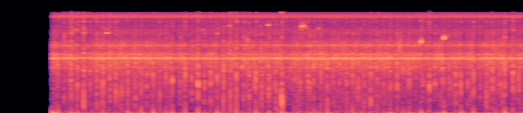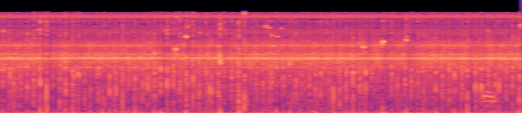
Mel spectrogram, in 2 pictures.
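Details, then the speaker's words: Gearbox through ultrasound, similar dB level to a good unit: dense uneven repetitive impacts with a thin high squeak underneath, suspected lack of internal lubrication and a gear mesh or tooth problem; gear mesh impacting and squeak. "this we can clear here quite clear repetitive impacting sounds we can also hear that squeaking sound which might indicate a lack of lubrication with inside the actual body of the gearbox"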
